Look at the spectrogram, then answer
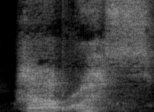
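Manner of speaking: raspy, scratchy, rough, scraping voice. Exploring voice sounds for a hairbrush, saying the word in a scratchy voice. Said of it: "It's quite a scratchy sound with my voice".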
